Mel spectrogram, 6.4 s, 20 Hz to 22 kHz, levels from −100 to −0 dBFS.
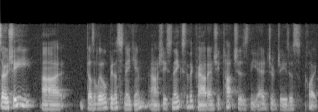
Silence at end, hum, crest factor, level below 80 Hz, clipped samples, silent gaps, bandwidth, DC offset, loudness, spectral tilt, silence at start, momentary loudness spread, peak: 0 s; none; 20 dB; -70 dBFS; under 0.1%; none; 10.5 kHz; under 0.1%; -28 LUFS; -4.5 dB/octave; 0 s; 10 LU; -8 dBFS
